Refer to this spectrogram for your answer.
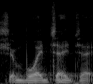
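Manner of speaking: very quiet, hushed voice pushed down very low. Introducing himself on a podcast, dropped low voice. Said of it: "pick your voice back up".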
